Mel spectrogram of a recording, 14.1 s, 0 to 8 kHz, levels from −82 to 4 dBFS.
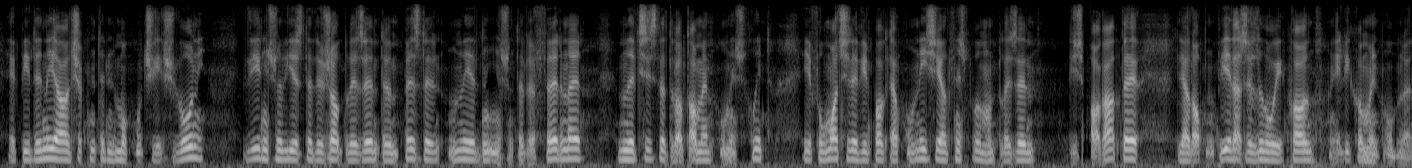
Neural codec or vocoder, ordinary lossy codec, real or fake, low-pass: autoencoder, 22.05 kHz, a latent of 192 numbers a frame, VITS, trained on many speakers; none; fake; 7.2 kHz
